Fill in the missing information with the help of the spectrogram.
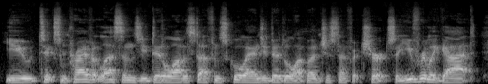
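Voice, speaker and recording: A male podcast host with a very low, deep voice, chatting casually with a guest. He sums up what she says in long turns and keeps affirming her answers. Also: fairly even intonation, fast. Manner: friendly, affirming, talks in long summarizing turns. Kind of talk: casual interview chat.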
